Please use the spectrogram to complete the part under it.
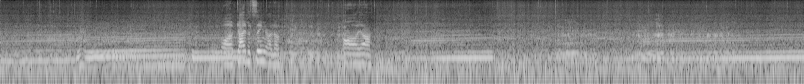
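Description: A motorcycle engine hums steadily close by, changing pitch as the rider shifts gears.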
